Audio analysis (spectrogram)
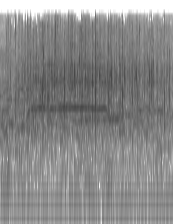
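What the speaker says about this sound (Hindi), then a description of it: "मजा हो रहा हो तो मेरी श्रद्धांजलि में तालियां हो जाएं" Sustained audience applause at a comedy show, fairly dense clapping at moderate volume that continues evenly throughout.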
